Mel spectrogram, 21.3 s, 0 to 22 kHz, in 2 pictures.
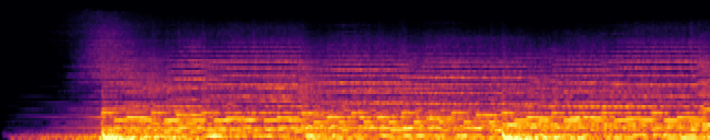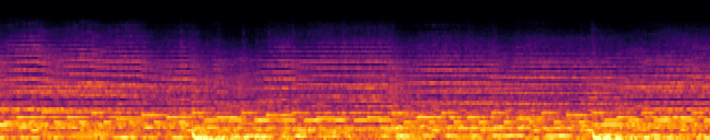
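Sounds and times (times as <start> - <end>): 
piano: 0.0 - 21.3
cello: 1.2 - 21.3.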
